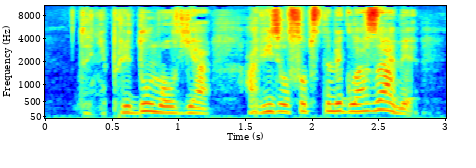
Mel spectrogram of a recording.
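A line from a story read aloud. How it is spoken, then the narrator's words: Angry objection. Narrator (Russian): сердито возразил Вольп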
